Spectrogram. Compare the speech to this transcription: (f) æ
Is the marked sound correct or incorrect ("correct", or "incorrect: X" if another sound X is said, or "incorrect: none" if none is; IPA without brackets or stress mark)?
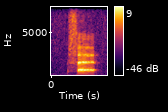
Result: correct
